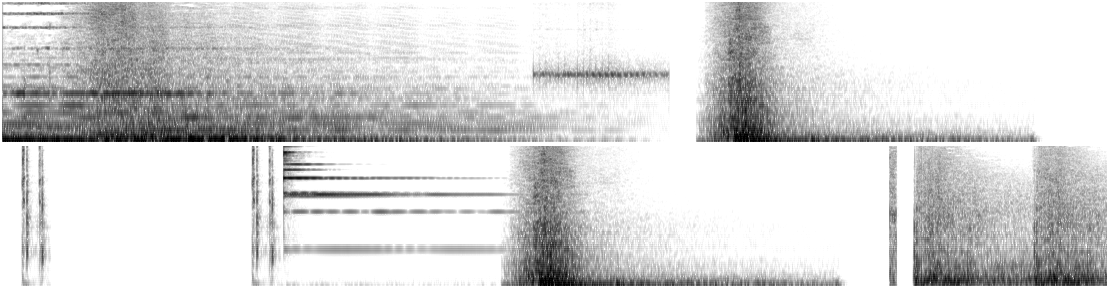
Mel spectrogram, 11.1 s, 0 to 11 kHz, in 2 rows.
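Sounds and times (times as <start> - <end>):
bell-like ding: 6.9 - 8.3.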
